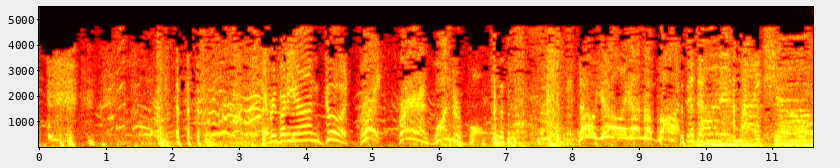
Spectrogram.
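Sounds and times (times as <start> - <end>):
laughter: 0.0 - 3.9, 4.5 - 7.8, 9.1 - 11.6
speech: 0.5 - 1.2, 2.0 - 11.6
passengers yelling on a bus: 1.0 - 9.7.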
